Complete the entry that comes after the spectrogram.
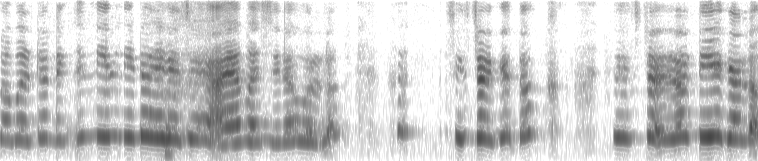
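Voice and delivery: tearful, sobbing through the words.

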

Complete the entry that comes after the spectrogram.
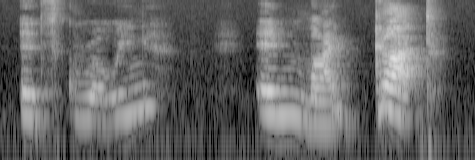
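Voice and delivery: loud, dramatic, panicky crocodile voice. Narrating a story as the crocodile, in a put-on crocodile voice. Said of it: "Ever since I was a teeny tiny baby crocodile".

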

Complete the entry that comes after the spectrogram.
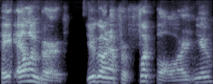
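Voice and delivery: loud, high hollered call, sounding distant. Retelling how the star athlete called across the street: imitating someone yelling out. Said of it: "he yells out to me".

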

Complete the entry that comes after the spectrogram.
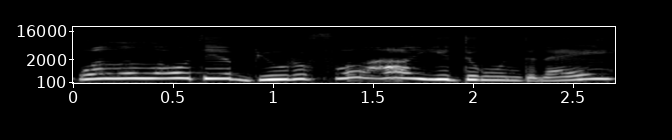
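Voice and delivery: put-on high old-man character voice. Retelling an older man greeting in a parking lot: Joe Pesci-ish voice. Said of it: "he sounded like a little Joe Pesci-ish".

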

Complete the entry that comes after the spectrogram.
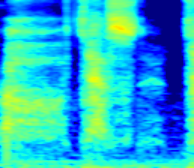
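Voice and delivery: breathy, satisfied whisper full of relief.

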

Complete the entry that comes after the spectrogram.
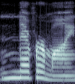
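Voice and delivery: usual speaking voice

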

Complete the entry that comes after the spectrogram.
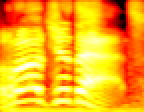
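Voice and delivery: failed put-on Russian accent. Playing a game, answering the squad leader's order, in a bad Russian accent. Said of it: "I can't do a Russian accent".

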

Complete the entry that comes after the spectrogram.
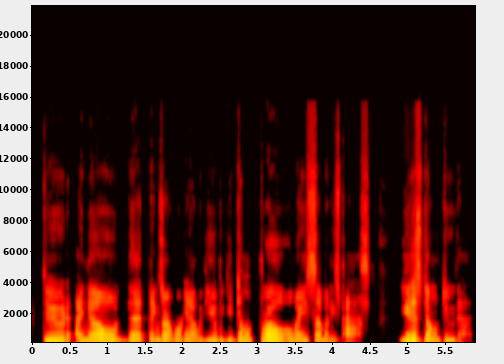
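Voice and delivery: ordinary talk, nothing marked

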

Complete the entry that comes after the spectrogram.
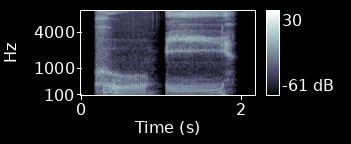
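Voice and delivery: deep, low dragon voice, words drawn out. Narrator reading a story, voicing an unseen speaker calling to Owl, deep voice. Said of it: "said a deep voice".

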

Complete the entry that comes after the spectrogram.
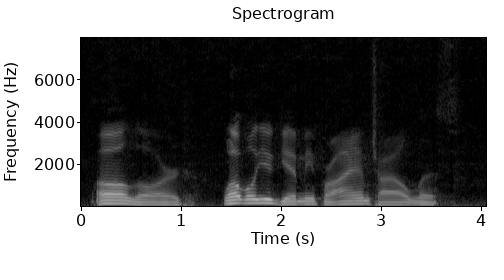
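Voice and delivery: slow, dragged-out, whiny complaining drawl. Reading Abram's reply to God as Eeyore would: whiny Eeyore voice. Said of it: "what I hear is whining, or maybe like Eeyore".

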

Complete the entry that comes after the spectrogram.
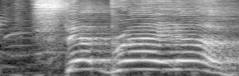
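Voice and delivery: lively, excited, enthusiastic. Retrying a line after asking if it sounded boring: more enthusiastic. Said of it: "I'll try to say it in a more enthusiastic way".

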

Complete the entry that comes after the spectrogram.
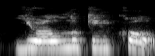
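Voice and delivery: ordinary delivery

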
